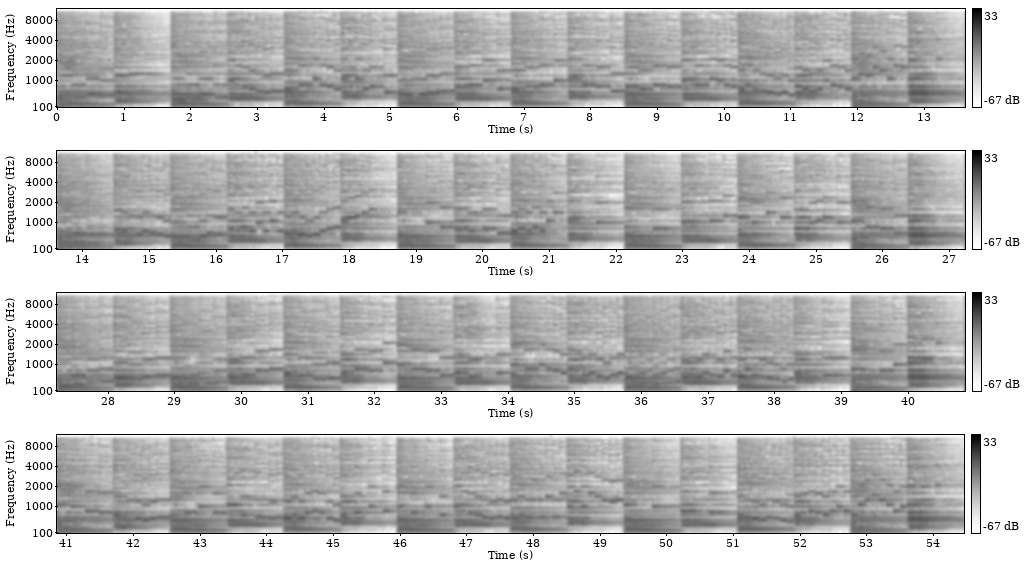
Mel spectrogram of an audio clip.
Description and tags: This is a harpsichord solo I wrote for one of my songs, in fact, the same one as the flute solo. More or less another baroque loop.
